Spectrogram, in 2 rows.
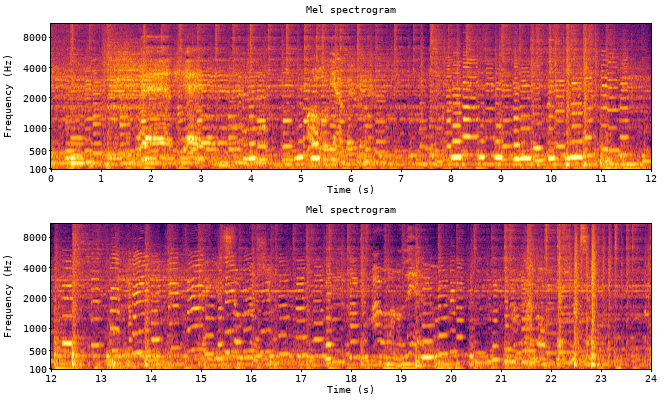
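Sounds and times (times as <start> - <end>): tenor saxophone run: 0.0 - 18.4
double bass: 0.0 - 24.0
drums: 0.0 - 24.0.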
